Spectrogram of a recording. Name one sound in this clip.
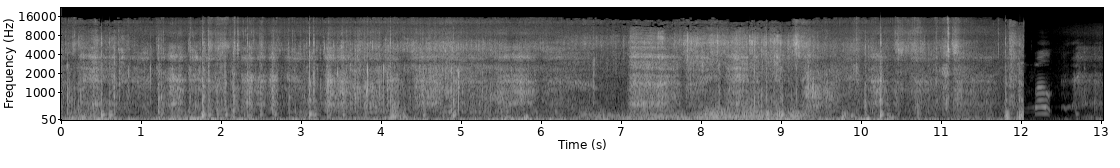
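Dry leaves crackle under bicycle tyres.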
